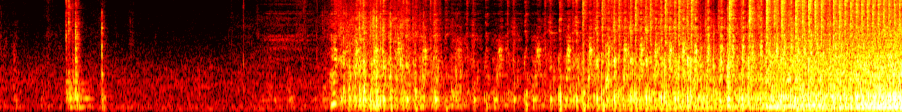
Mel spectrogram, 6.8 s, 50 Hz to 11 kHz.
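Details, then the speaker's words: 2015 Yard Machines (MTD) 21-inch mower, Briggs & Stratton 550E 140cc engine, after carburetor removal and cleaning (previously started briefly then quit): catches after a couple of recoil pulls and climbs to a steady, even buzz; normal start and running. "so I'm looking at my little ticker here 25 minutes start to finish we got this thing rectified"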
